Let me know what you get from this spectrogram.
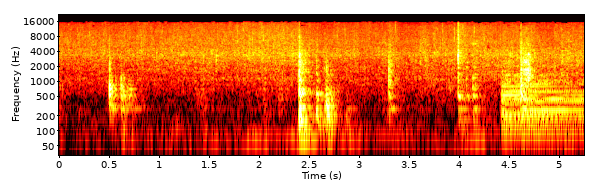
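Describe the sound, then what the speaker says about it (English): Green pepper frying in a pan for Nigerian fried rice, a soft steady sizzle broken by a few sharp clanks and scrapes of stirring, with a brief brighter hiss near the end as the pepper hits the hot oil. "now I will be adding the green pepper inside now to fry."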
